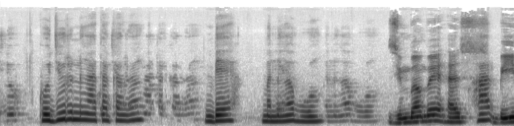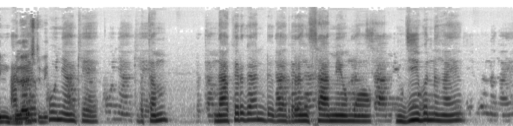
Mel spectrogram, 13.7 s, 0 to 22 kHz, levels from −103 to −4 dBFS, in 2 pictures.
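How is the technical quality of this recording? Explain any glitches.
The recording is marred by recurring echo leak. A faint, delayed copy of the speech, about 0.75 s late and well below the main level, returns at 0–0.34, 1.31–2.69, 3.66–5.05, 7.25–8.85, 9.44–9.76 and 10.51 s to the end. It is likely a far-end echo canceller letting loudspeaker pickup through. The distinct late repeat separates it from room reverberation, which smears instead.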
